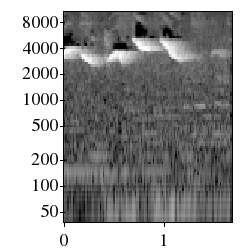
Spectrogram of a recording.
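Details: Song of a chestnut-bellied seed finch, the Trini bullfinch, in the 'chee chor weet sweet roll' style, dated 22/06/20: loud rolling whistles at the start, then several looping slurred notes that fade out.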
